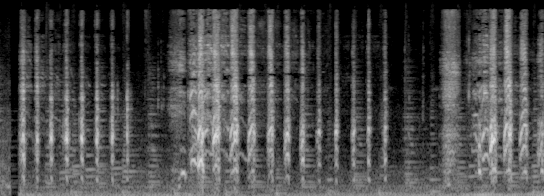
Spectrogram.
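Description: A man laughing hard, in quick repeated bursts of about five a second, breaking into two louder, longer howls of laughter about three seconds in and again near the end.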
